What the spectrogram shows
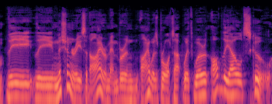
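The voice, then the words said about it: British colonial accent. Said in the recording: “I was born in Kenya when it was a British colony, which is where this accent comes from.”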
